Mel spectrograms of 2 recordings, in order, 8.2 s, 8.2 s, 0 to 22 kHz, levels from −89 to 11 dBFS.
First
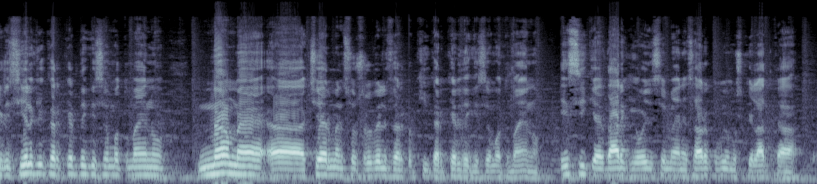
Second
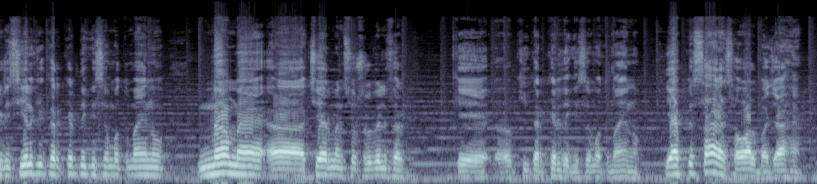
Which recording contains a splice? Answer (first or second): first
